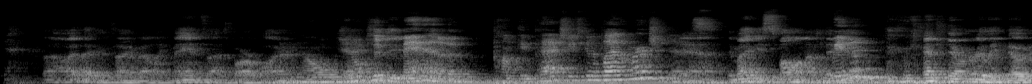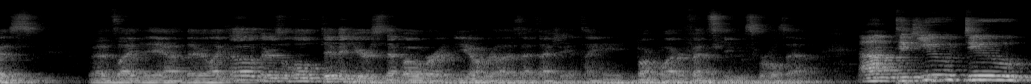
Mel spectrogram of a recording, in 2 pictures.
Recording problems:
off-mic speech; far
room echo; noticeable; dies away in 0.7 s
electrical hum; faint; from 2.5 to 10 s and from 14 to 18 s; 50 Hz, 20 dB below the speech

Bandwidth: 14 kHz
